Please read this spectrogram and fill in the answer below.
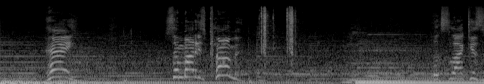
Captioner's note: cocks his rifle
